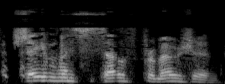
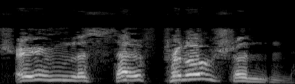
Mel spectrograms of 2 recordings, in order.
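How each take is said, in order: First: It is said in a plain, ordinary voice. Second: It is said in a grand, theatrical voice. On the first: "I can never say that right the first time" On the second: "in epic voice"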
